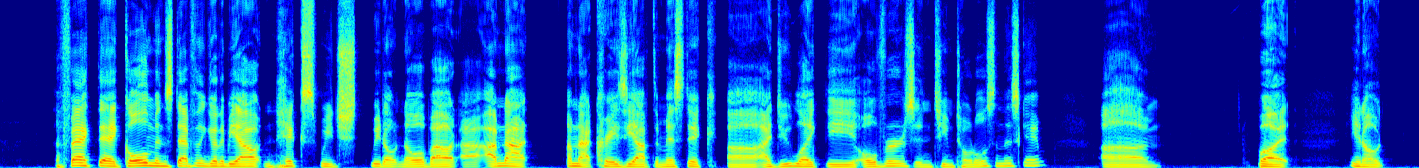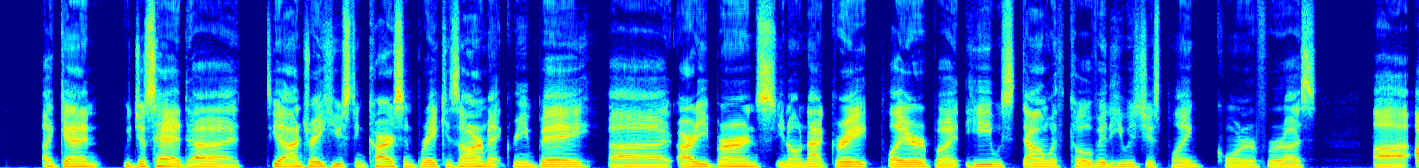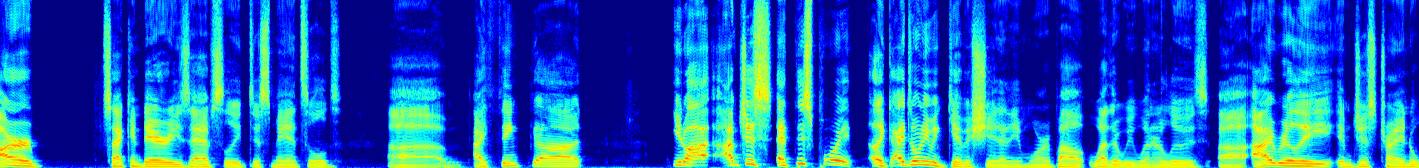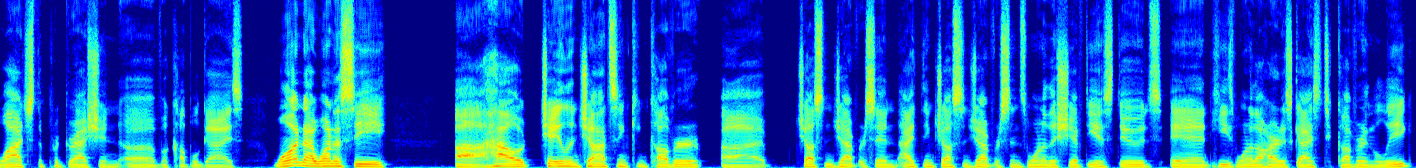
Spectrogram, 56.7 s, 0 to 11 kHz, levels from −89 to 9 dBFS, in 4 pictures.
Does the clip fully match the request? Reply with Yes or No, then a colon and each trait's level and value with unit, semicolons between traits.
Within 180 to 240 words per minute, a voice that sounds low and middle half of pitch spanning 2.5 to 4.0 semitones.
No: average, 165 wpm; low, 130 Hz; average, 3.5 semitones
